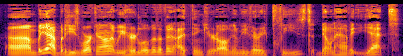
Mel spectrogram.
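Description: A young man in his twenties hosting a casual podcast. He is jokey and laughs often, and he trails off with ums. His pitch sits in the middle for a man. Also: quick pace, a bit bright. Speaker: podcast host. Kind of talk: casual chat.

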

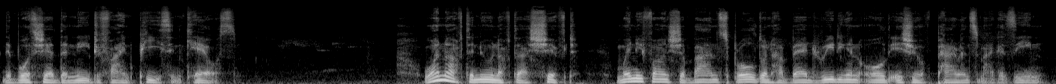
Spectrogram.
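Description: Deep, husky male storyteller. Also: normal speed, warm tone. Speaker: narrator. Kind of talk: scripted narration.

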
